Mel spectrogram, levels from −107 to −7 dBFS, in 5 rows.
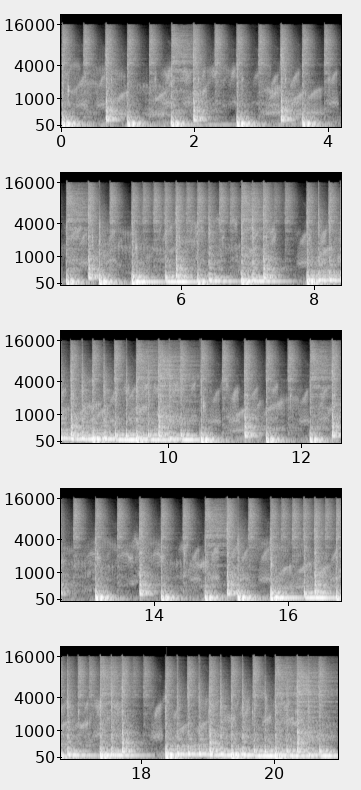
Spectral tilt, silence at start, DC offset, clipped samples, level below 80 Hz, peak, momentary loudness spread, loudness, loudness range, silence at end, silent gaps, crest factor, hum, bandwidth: -4.5 dB/octave; 0 s; under 0.1%; under 0.1%; -22 dBFS; 0 dBFS; 8 LU; -18 LUFS; 4 LU; 0 s; none; 16 dB; none; 17 kHz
